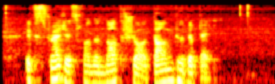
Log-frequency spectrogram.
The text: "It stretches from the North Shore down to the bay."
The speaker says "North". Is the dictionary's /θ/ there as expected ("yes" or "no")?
yes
